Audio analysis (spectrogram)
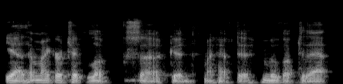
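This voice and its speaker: A man calling in to a video meeting with a question, hesitant with many pauses. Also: very deep voice, fairly even intonation, a little mellow, muffled recording, a little hiss or hum. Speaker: caller with a question. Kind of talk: casual talk on a video call.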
